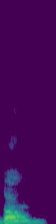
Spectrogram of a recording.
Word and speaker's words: bomb: here remember that the word bone would it's just bomb but don't pronounce the letter b b is the letter let's be silent oh last piece this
